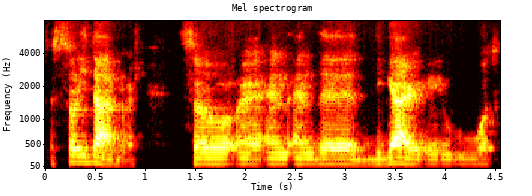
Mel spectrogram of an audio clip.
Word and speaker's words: Solidarność: The pronunciation of this movement is Solidarność.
